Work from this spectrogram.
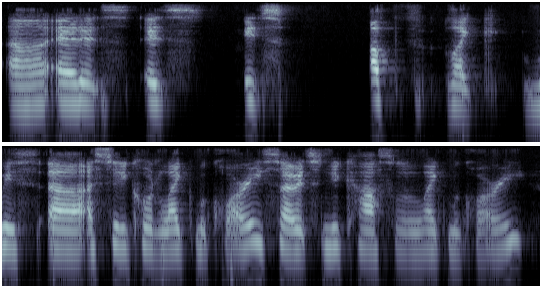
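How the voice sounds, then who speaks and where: An Australian woman hosting a casual chat, telling a story in a chatty, animated way with many ums. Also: mid-range voice, a little slow. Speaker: host, linguistics teacher. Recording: slightly dull lo-fi audio.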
